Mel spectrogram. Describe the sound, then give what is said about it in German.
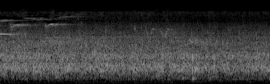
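A small, shallow brook in a forest babbles steadily, its water rushing and trickling in a continuous, even wash of sound with no voices present. “Wenn du magst, kannst du den kleinen Bach überqueren, indem du von einem Stein zum anderen springst.”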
